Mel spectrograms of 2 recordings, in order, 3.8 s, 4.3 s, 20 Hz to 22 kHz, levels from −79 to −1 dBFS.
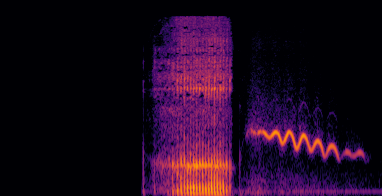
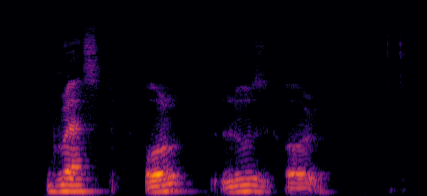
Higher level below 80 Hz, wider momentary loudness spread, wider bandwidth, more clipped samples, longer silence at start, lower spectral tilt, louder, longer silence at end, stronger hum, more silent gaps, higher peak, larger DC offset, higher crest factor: first, -42 dBFS vs -70 dBFS; about the same, 15 LU vs 17 LU; first, 16 kHz vs 12.5 kHz; neither; first, 1.55 s vs 0.45 s; second, -5 dB/octave vs -7 dB/octave; first, -23 LUFS vs -32 LUFS; second, 0.2 s vs 1.05 s; neither; neither; first, -4 dBFS vs -14 dBFS; neither; about the same, 24 dB vs 20 dB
